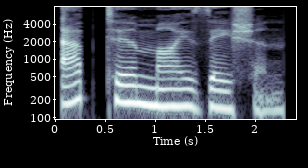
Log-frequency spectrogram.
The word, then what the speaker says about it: optimization: Stress the zay syllable and keep shun light.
